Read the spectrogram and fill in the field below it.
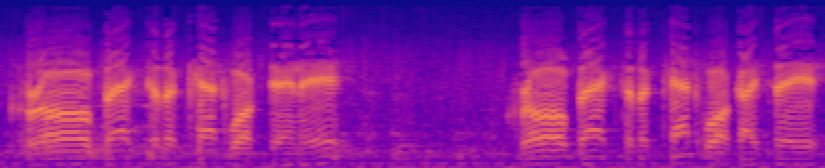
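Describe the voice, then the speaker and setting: An actor playing a commanding, resolute crime-fighting hero in a 1940s radio drama, speaking with measured, theatrical authority. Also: male voice, on the low side, level tone, bright, forceful tone, exaggerated voice. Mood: grave, insistent. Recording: dull, noisy old radio recording.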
